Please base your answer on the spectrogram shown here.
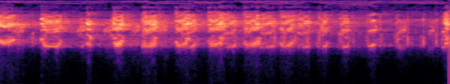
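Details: Swiftlets giving a mating call: rapid, high, buzzy twittering notes running together in an uneven but constant chatter.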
